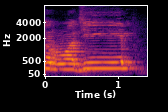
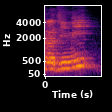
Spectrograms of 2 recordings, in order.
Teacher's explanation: اگر ہم یہاں پر وقف کریں گے تو آخری حرف پر جزم دے کر سانس توڑیں گے۔ اگر ان 5 جگہوں پر وقف ہو رہا ہے تو ان کو ہمیں جزم سے بدل دینا ہے، 5 کو، چاہے وہ زبر ہو، زیر ہو، پیش ہو، یہ 2 زیر ہو 2 پیش ہو، ان 5 کو جزم سے بدل دینا ہے اور آخر میں جزم دے کر کے آیت کرنا ہے۔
